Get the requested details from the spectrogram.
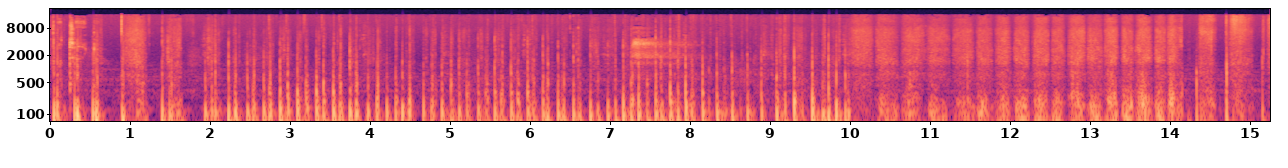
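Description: Long nails tap and scratch across an empty grey knit-textile sneaker with a white foam sole, held sideways. A rapid run of short, dull, low thuds is heard, with the fabric scratching softer and quieter in the last few seconds.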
